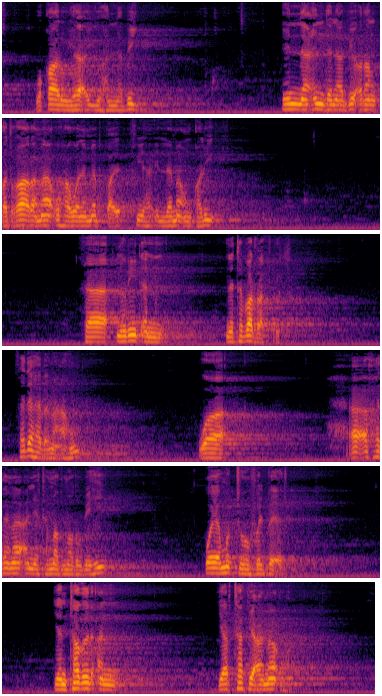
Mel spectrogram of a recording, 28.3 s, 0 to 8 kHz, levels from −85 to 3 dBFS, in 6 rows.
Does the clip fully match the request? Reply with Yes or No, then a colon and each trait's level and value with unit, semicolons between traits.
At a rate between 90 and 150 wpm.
No: average, 70 wpm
